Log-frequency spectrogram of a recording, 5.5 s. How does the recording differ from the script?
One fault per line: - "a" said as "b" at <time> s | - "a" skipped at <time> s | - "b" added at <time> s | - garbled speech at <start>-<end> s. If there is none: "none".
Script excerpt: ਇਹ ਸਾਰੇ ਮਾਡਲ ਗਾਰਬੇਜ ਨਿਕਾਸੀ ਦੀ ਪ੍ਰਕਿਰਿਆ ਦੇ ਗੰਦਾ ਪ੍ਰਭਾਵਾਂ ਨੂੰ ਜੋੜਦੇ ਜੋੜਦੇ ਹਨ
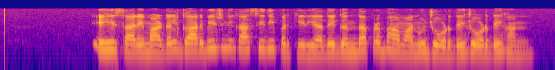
none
